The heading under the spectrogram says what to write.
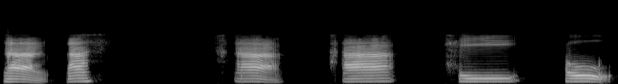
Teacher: Satu tempat keluar yang sama dengan huruf Ain. Nah, dia lembut ya. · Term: huruf H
